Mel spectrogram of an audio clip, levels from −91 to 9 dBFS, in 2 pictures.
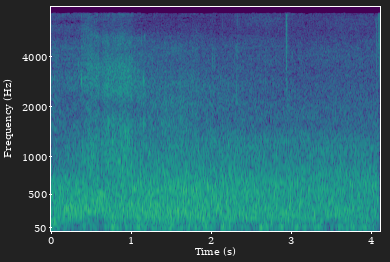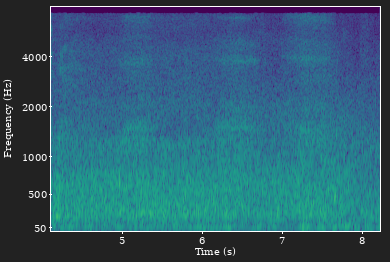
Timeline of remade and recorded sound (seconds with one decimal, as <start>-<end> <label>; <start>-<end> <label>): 0.0-2.5 remade; 2.5-3.3 recorded; 3.3-4.2 remade; 4.2-8.2 recorded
